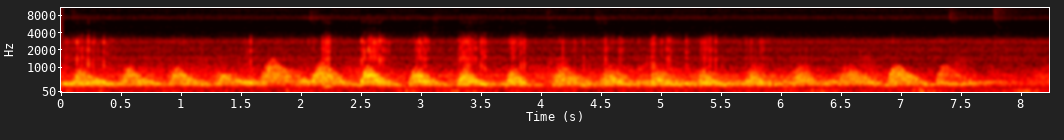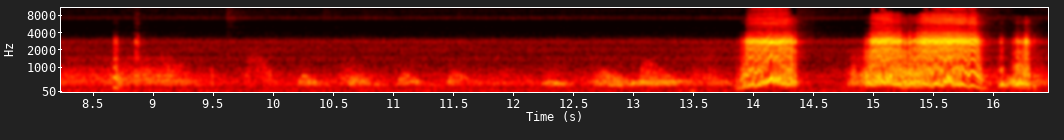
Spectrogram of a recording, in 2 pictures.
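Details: Fetal heartbeat at 20 weeks of pregnancy on a Sonoline B fetal Doppler: fast whooshing beat about 150 a minute, with loud bursts from the baby (male) moving; fetal heartbeat on Doppler.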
